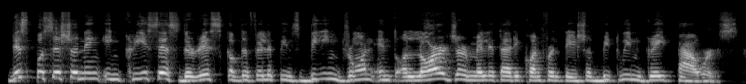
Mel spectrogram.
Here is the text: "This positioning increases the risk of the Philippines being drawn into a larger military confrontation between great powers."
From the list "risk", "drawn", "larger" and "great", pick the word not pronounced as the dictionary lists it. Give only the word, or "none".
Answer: none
